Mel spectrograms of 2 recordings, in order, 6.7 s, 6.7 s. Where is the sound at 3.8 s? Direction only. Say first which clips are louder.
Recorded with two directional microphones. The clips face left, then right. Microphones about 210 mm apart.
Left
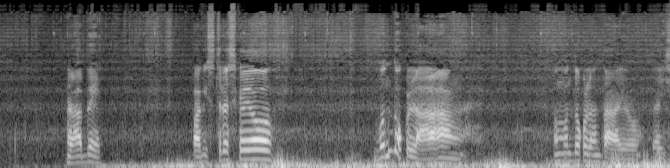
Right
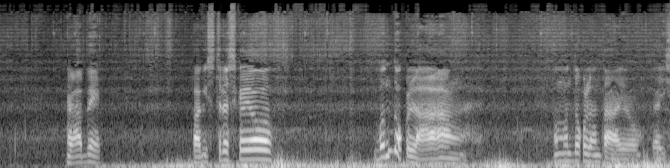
Right 4 dB; 20° right (ahead or behind).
